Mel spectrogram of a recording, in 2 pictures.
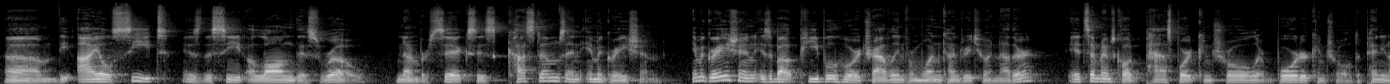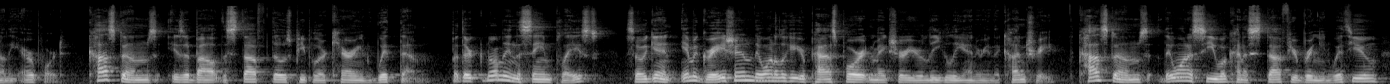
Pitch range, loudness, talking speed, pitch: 100-125 Hz, -21 LUFS, 190 wpm, 110 Hz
